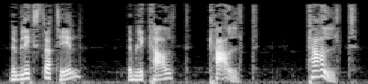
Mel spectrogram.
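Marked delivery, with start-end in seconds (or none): 2.8-4.8 rising cry of cold. A narrator's reading. Newborn feels cold, repeats.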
